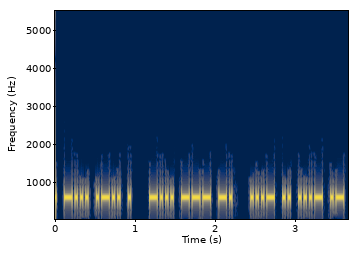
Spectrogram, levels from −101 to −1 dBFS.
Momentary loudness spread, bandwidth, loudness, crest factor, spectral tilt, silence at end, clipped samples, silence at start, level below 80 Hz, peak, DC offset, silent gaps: 4 LU; 1.1 kHz; -12 LUFS; 6 dB; -11 dB/octave; 0.05 s; under 0.1%; 0.1 s; -80 dBFS; -4 dBFS; under 0.1%; 0.97-1.16 s, 1.50-1.54 s, 1.97-2.01 s, 2.29-2.41 s, 2.97-3.01 s, 3.37-3.41 s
